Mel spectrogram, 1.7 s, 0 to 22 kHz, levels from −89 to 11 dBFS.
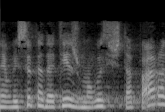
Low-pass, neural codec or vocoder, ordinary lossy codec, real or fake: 9.9 kHz; vocoder, 22.05 kHz, 80 mel bands, WaveNeXt; MP3, 48 kbps; fake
